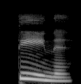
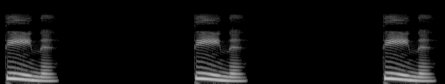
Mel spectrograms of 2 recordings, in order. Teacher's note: Make the question rise at the end. Beat, ta ta ti a. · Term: rising tone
